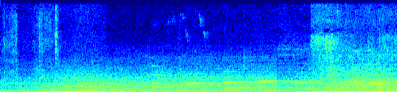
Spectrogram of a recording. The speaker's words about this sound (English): The driver pulls away.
